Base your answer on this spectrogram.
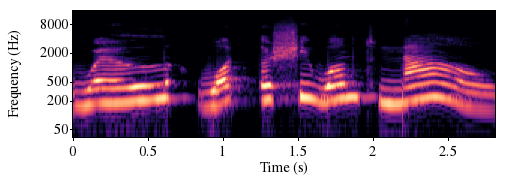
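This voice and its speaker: This is a put-on character voice, female-sounding and fairly high in pitch. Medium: read story.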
